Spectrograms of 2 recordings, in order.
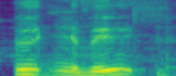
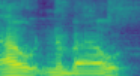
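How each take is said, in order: First: The word out sounds like oot. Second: The word out sounds like out.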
